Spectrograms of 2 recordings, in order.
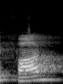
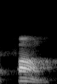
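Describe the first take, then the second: First: फार्म with a clear R; American farm. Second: फार्म as फाम, no R; British farm. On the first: Teacher giving the American फार्म to students. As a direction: sound the R in फार्म. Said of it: "American फार्म". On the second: Teacher giving the British फार्म to students. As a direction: drop the R in फार्म. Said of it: "ये आपका H हो जाता है". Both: Shown as a demonstration.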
